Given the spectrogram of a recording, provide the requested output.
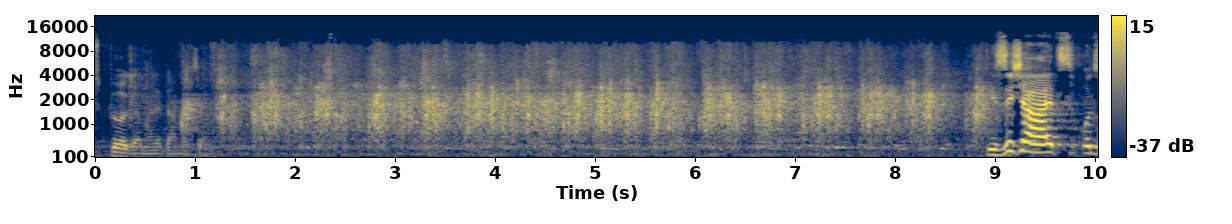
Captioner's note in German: Beifall CDU und BÜNDNIS 90/DIE GRÜNEN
